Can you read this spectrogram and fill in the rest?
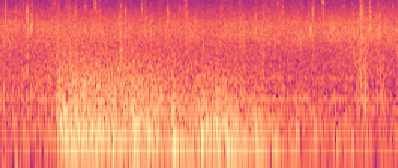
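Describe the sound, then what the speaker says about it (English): Thunder rumbles in with a sudden loud onset and rolls on under steady rain in the Oblivion Remastered video game, a single sustained peal that slowly fades across the stretch, with no voices over it. "Thunder! Lightning!"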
